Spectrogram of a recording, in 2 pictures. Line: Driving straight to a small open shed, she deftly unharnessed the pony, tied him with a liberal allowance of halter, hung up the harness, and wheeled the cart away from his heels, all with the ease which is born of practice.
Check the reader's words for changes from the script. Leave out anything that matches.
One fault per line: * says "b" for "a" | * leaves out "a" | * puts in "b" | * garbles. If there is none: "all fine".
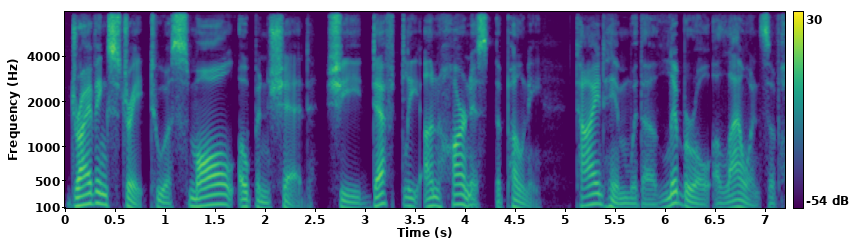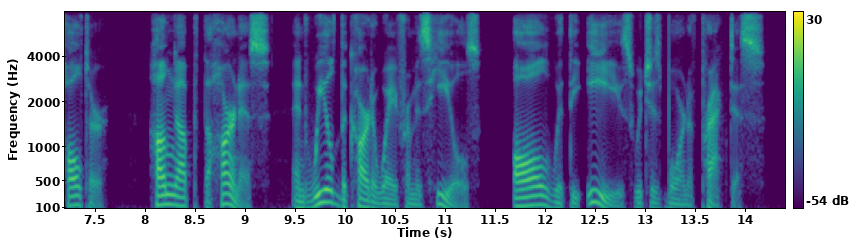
all fine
